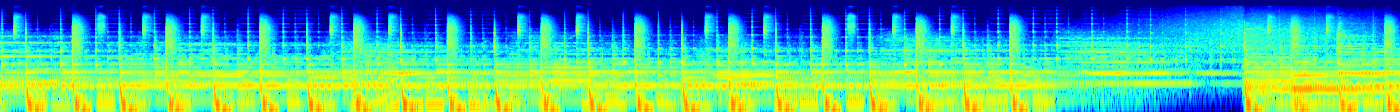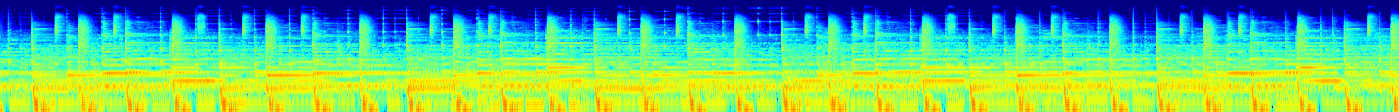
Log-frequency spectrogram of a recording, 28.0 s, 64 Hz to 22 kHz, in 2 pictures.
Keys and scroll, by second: 6.7 shift+Page_Down, 7.7 w, 9.9 f.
